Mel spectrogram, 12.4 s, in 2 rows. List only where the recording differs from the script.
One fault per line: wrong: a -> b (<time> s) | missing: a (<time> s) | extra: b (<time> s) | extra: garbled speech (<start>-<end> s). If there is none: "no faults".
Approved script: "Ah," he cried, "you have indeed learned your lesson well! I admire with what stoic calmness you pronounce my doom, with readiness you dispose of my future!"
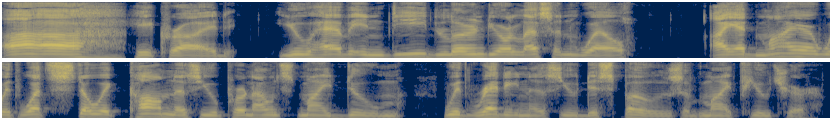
no faults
